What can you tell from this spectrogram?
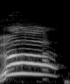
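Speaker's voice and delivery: short, very high shriek; a hammed-up high scream; mock scream. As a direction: squeal like a scared passer-by.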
